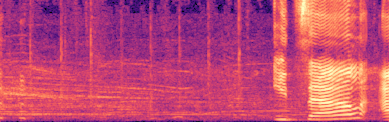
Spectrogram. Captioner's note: cheering and Applause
